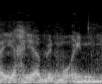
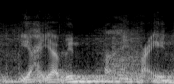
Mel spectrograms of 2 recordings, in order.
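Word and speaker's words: Yahya ibn Ma'in: dan Yahya Bin maain jangan baca Yahya Bin Muin Yahya Bin Main seperti asmui itu jangan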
